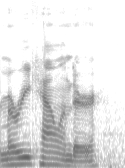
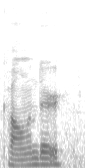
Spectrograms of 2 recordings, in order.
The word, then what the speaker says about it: Callender: I haven't heard about that brand no calendar Marie Callender isn't it not colander it's c-o-l no but I'm saying I I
